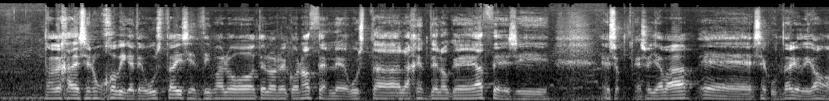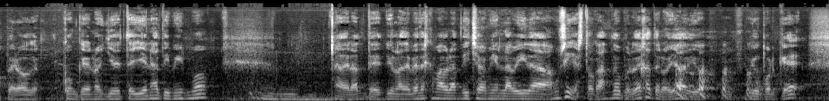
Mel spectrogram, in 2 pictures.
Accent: Quart de Poblet, Valencian Community, Spain; yo soy de Cuare Poblet, en mi zona entró algo

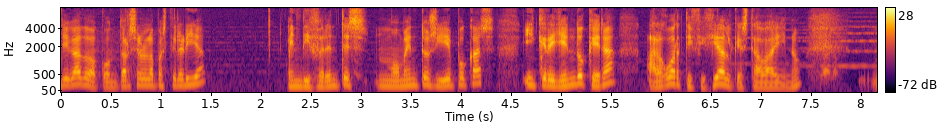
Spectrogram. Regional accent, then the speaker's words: Vitoria, Basque Country, Spain; born there; de la noche con la luna casi llena sobre Vitoria. Me parece mágico y me gusta además que a la ciudad donde yo nací

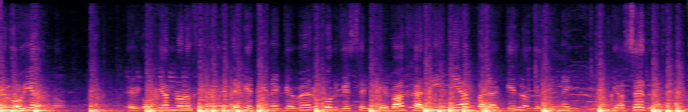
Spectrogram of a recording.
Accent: Lobos, Buenos Aires Province, Argentina; Soy jubilada, soy de Lobos.

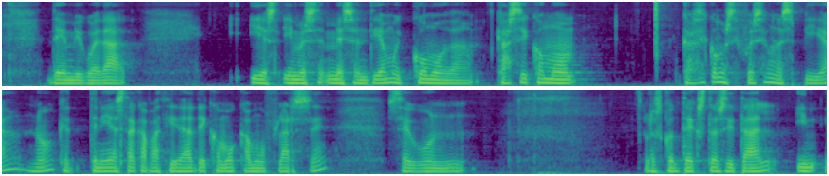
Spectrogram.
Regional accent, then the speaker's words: North Carolina, United States; Spanish is a second language; Soy de Carolina del Norte, que es una zona bastante conservadora y bastante religiosa también

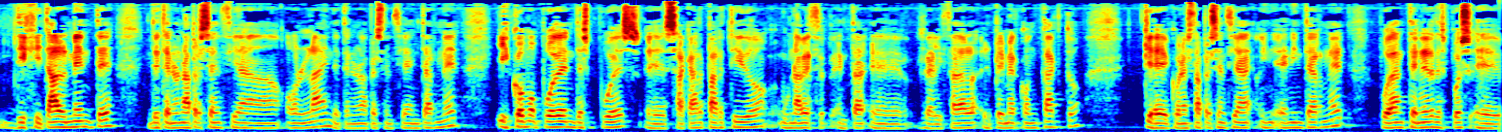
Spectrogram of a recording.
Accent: Spain; yo vengo de España y a veces estamos muy enfocados hacia la cultura europea

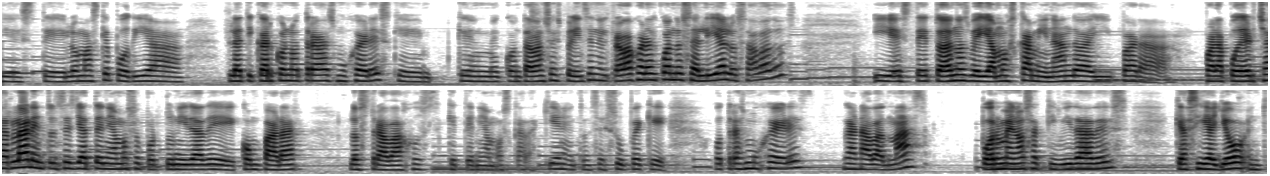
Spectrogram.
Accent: Puebla, Mexico; moved away as an adult; now in Tijuana, Mexico; tengo 29 años, soy originaria de Puebla, Puebla. Tengo 3 hijos y llegué a vivir a Tijuana en el año 2015.

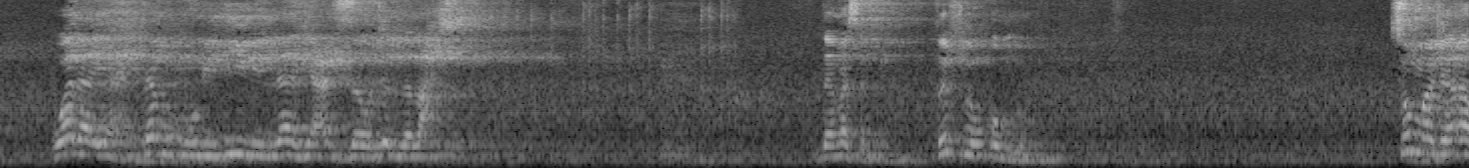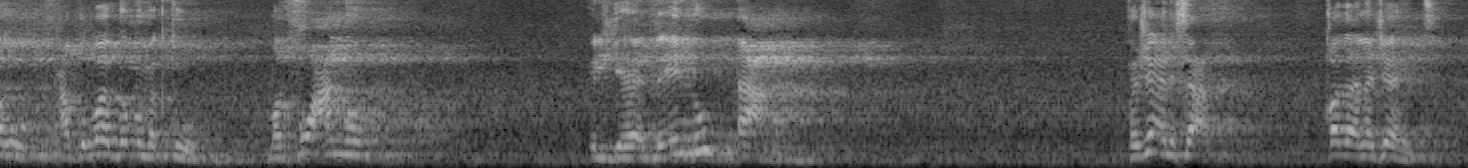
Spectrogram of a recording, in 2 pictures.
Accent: Egypt; بلدنا مصر بلدا امنا مطمئنا، سخاء رخاء

